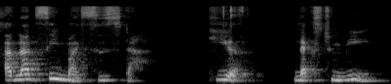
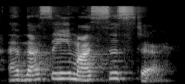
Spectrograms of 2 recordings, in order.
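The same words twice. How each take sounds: First: Lightly put-on African accent; playful African accent, slow and measured at the end. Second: Said in the usual way. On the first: Host missing her sister, in a playful African accent. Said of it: "get in my African vo-, voice". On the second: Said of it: "Now I gotta get in".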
